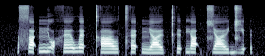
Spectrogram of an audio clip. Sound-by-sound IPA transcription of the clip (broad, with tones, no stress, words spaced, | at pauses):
sä˦ʔ ɲɔ̰˦˨hɛ˦wɛ˦ʔ kʰa˦ʊ̯tʰɛ˦ʔɲa˨ɪ̯ kʰɪ˦ʔjä˦ʔt͡ɕa˦ɪ̯d͡ʑɪ˦ʔ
